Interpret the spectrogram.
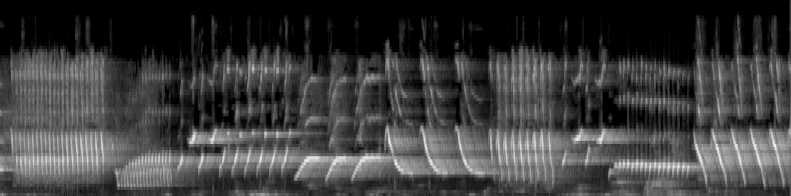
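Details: Canary delivering a long song to encourage young canaries to sing: buzzy opening, then rapid trills and a run of swooping whistled slurs, with a few soft low thumps.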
